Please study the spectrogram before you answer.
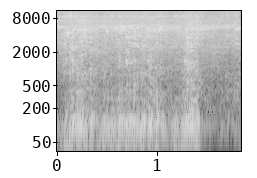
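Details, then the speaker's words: Classic car briefly started with no coolant for 15–20 seconds: short burst of deep, even exhaust rumble with a slight rise and fall in revs and no knocks or misses; healthy running. "it sounds mean that's pretty damn good eh yeah"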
